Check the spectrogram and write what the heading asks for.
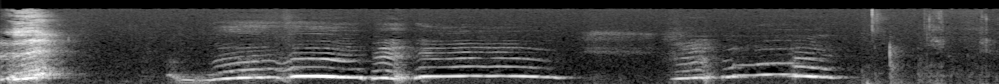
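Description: An infant cries in long, wavering wails with a rising and falling pitch, two drawn-out bursts separated by a short pause, followed by a few soft whimpers and breaths.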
